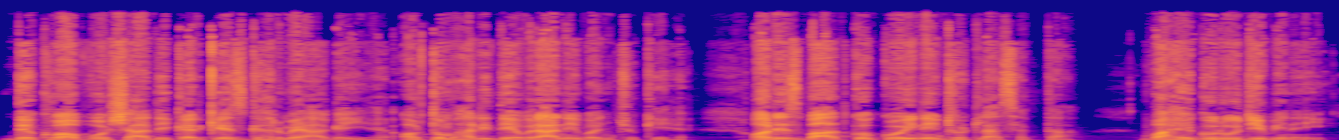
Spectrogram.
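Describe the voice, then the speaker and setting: A man's voice: lowish voice, lively intonation, fairly quick, husky, pitched below the performer's own voice. A man playing a weary, reproving Punjabi husband in a cartoon family story. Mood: exasperated. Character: exasperated, deep-voiced Punjabi husband.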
